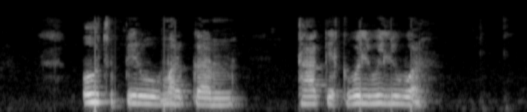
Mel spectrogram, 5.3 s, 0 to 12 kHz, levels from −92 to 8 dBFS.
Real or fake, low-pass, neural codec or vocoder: real; 7.2 kHz; none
